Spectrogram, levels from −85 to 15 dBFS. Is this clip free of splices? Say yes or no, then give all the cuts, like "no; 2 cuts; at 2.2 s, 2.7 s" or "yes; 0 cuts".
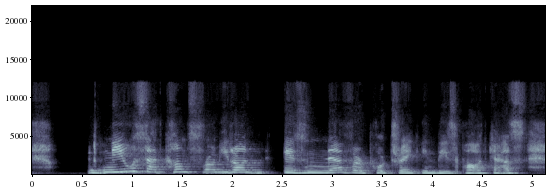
yes; 0 cuts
